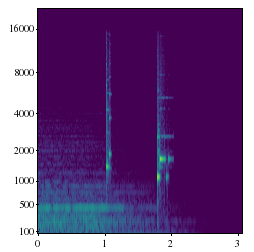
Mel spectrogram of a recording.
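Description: Short bright chimes ring twice.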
